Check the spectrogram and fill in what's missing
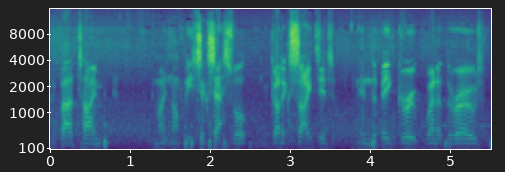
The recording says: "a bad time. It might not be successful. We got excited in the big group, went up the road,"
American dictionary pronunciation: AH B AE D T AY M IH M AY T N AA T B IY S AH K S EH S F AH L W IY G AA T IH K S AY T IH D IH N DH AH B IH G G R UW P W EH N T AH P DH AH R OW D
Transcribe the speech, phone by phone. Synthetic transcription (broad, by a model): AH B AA D T AY M IH M AY T N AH T B IY S AH K S EH S F AH L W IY G AA T IH K S AY T IH D IH N DH AH B IH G G R UW P W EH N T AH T DH AH R OW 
